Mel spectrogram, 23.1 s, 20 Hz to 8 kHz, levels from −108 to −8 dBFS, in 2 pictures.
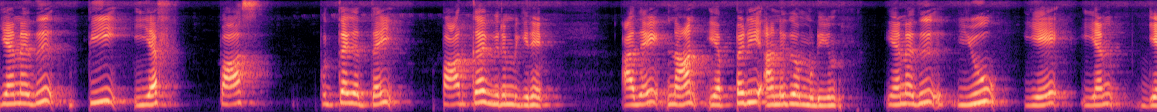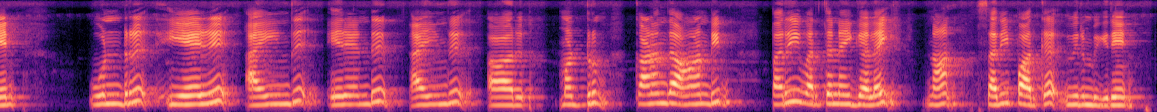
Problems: none marked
